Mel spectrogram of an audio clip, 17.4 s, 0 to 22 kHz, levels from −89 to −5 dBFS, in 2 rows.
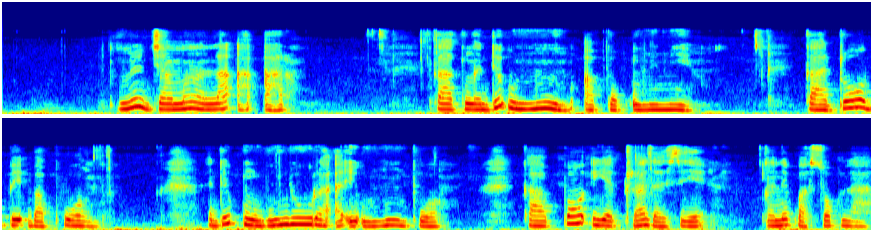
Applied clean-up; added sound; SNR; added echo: neural mask model Resemble Enhance denoiser.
